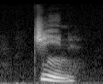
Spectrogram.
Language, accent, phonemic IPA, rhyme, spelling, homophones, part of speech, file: English, US, /d͡ʒiːn/, -iːn, gene, Gene / Jean, noun, En-us-gene.ogg
- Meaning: A theoretical unit of heredity of living organisms which may take several values and (in principle) predetermines a precise trait of an organism's form (phenotype), such as hair color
